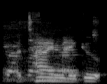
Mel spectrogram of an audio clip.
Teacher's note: Don't forget to nasalize the last syllable.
